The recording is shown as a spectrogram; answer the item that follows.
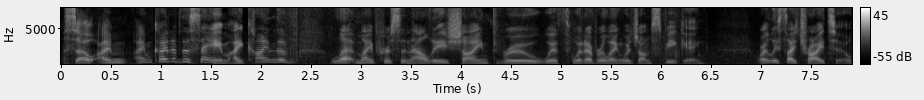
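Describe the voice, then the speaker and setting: A woman speaks at a moderate pace with a fairly high pitch and very wide swings in pitch. Noticeable background noise sits behind her. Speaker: nanny. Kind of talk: vox pop interview. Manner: casual, informal.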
